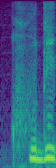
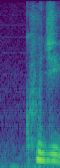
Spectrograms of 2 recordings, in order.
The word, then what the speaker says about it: 굳이: इसको कैसे पढ़ेंगे आप, खुदी पढ़ेंगे इसको। अगर बहुत लोग जो जिनको नहीं पता है खुदी या खुती, बट ये खुजी है, खुजी।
